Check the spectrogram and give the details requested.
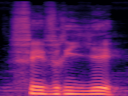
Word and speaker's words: février: ER is pronounced E. Janvier, février.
